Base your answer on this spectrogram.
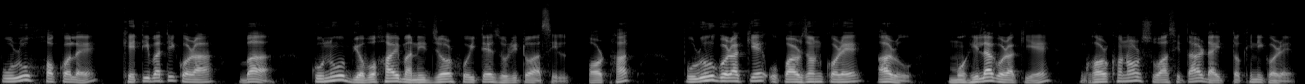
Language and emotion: Assamese, neutral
